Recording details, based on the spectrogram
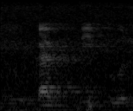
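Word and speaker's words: يُكَذِّبُونَ: Nah, cara baca lafaz yakdibun iku bitasdidi. Ai gua bitasdid. Iku bitasdidi kelawan tasdid. Tasdid dadi yukadzibun melok wazan kadzab melok wazan fa'ala yufa'il dadi kadzdzaba yukadzibu.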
